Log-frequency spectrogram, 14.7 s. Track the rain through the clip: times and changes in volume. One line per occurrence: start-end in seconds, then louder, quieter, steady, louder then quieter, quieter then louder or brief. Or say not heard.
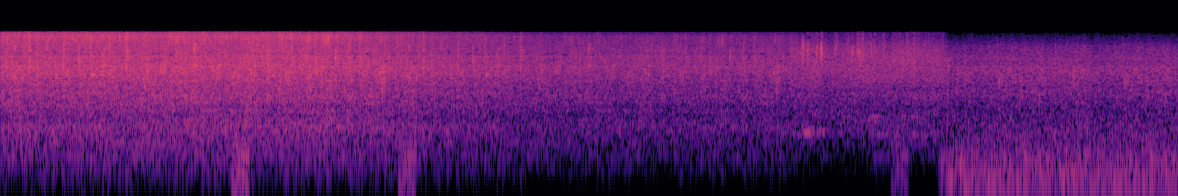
0.0-14.6 quieter.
